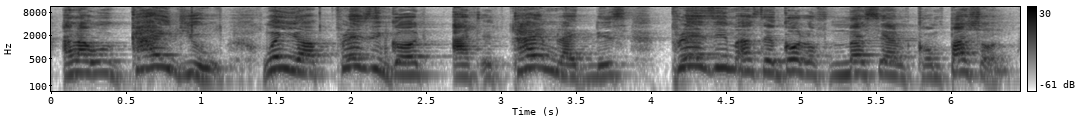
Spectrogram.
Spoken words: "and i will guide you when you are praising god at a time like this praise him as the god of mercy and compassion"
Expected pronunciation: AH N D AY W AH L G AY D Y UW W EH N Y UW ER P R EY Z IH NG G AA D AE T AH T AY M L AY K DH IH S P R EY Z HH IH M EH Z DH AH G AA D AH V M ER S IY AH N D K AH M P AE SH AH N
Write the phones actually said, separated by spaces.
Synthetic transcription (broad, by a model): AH N AY W AH L G AY D Y UW W EH N Y UW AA P R EY Z IH NG G AA D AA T AH T AY M L AY K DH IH S P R EY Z HH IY M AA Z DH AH G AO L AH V M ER S IY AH N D K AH M P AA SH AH N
